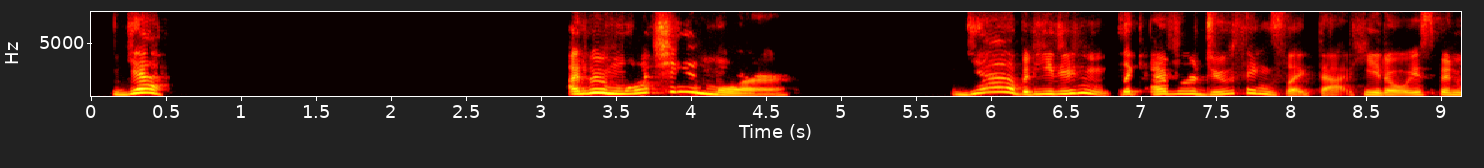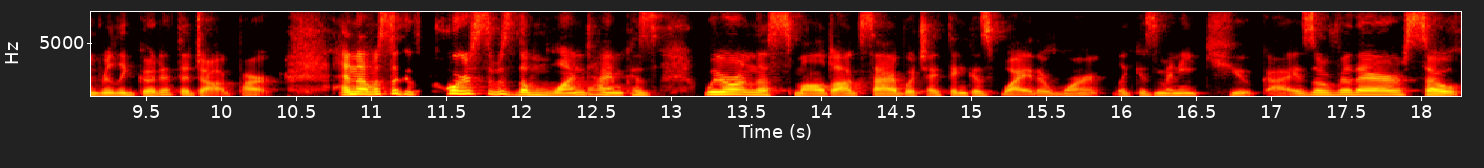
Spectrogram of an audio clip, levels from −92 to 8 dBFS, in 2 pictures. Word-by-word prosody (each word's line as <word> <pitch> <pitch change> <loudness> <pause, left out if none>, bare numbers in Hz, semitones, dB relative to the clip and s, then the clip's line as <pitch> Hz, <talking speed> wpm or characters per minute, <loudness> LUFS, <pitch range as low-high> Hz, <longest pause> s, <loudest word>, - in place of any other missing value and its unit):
Yeah. 335 - +7 2.7
I've 255 +4 +5
been 335 -7 +9
watching 360 +10 0
him 345 -7 +5
more. 170 - -1 1.1
Yeah, 360 - +1
but 225 - +2
he 245 +2 0
didn't, 290 +1 +1
like, 240 0 0
ever 250 +2 0
do 220 +5 -3
things 285 - -4
like - - -5
that; - - -7
he 200 - -5
had 190 - -1
always 195 +1 -2
been 195 -3 -3
really 180 0 -3
good 165 0 -4
at 195 - -7
the 185 - -4
dog - - -7
park, - - -7 0.4
and 220 +3 +6
I - - +8
was 235 +3 0
like, 295 -5 0
"Of 225 0 -6 0.2
course, 285 -1 +4
it 240 - -5
was 240 -4 -3
the 205 - +3
one 175 0 -2
time" 185 -3 -3
'Cause 180 0 -7 0.3
we 220 +2 +6
were 225 - +6
on 210 -2 -2
the 190 - +1
small 175 -5 -1
dog 155 0 -2
side, 155 -1 -2
which 160 -1 -6
I 145 - -7
think 170 +2 -8
is 160 -1 -6
why - - -3
there 160 - -9
weren't, 145 -1 -10
like, 170 -1 -14
as 165 -1 -9
many 155 0 -5
cute 160 0 -12
guys 170 +2 -8
over 190 +1 -2
there, 190 -1 +1
so, 175 -4 +1
195 Hz, 195 wpm, -23 LUFS, 170-245 Hz, 2.7 s, been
